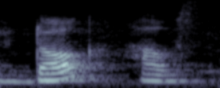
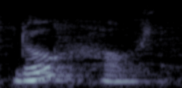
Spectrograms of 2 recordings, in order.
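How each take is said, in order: First: Slow डॉग हाउस with G and H both sounded; both sounds clear. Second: Said in the usual way. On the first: Shown as a demonstration. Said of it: "अब इन दोनों के sound आएंगे". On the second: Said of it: "समझाने के लिए अलग-अलग करके रखा है".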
